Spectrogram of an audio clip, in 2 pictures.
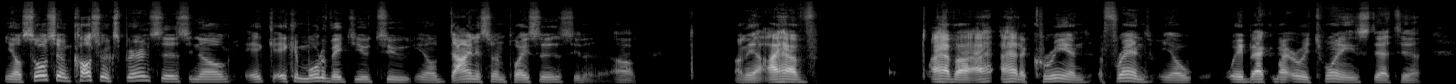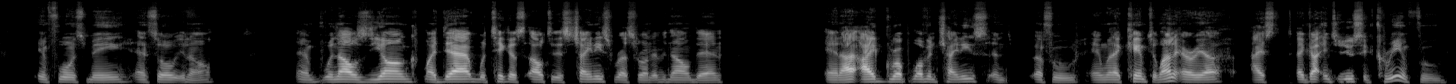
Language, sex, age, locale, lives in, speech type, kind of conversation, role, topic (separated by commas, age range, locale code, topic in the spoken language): English, male, 50-54, en-US, United States, conversation, unstructured, none, What factors influence your choice between making meals at home or going out to eat?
